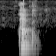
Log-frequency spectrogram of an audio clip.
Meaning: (verb) To inject with energy and enthusiasm; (noun) Energy, high spirits
- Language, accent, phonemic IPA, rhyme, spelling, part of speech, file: English, Southern England, /pɛp/, -ɛp, pep, verb / noun, LL-Q1860 (eng)-pep.wav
